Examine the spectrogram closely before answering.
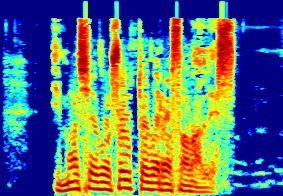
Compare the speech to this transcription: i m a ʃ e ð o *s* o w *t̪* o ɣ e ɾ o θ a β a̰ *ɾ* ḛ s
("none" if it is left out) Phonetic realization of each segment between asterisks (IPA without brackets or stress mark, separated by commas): s, t̪, l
